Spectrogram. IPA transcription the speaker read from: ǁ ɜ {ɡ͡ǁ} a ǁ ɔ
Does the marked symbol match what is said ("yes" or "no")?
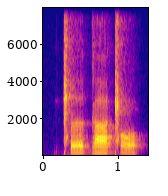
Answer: no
